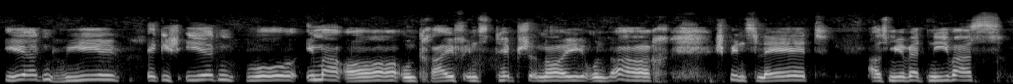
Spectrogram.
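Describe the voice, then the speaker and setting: A man voicing a small, dejected young man who talks slowly and whines. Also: sits high, fairly even intonation, bright, forceful tone, voice pushed up, full character voice. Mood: self-pitying. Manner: whiny, slow and mopey.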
